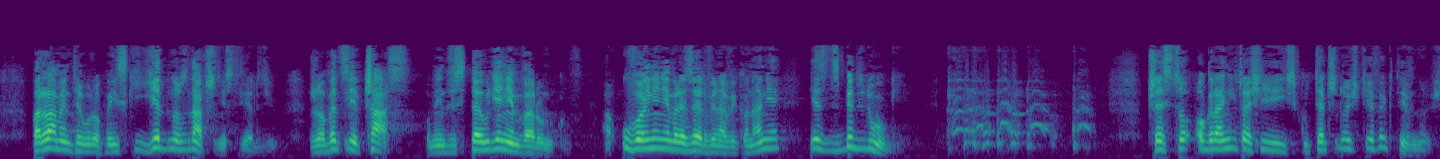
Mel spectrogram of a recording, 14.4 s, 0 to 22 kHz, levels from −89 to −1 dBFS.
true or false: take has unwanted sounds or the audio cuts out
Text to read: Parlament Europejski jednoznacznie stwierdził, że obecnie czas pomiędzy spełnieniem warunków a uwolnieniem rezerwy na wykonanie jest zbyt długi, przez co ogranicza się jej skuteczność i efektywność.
true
